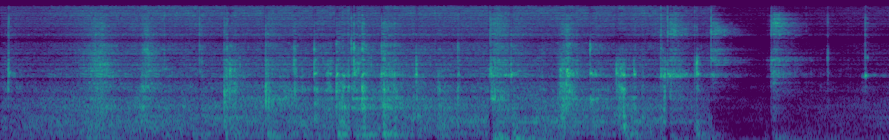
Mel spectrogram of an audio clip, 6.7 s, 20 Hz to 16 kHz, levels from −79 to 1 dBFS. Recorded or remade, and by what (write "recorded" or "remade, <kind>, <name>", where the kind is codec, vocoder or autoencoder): remade, codec, SNAC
